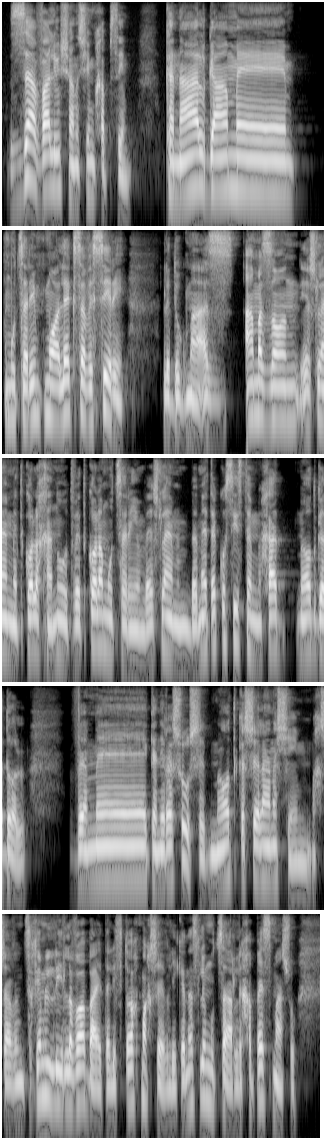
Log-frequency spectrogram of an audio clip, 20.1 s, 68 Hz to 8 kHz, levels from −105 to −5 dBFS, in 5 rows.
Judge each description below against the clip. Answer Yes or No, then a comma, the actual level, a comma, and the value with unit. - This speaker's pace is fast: No, average, 140 wpm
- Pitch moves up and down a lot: No, average, 2.8 semitones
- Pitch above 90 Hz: Yes, medium, 140 Hz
